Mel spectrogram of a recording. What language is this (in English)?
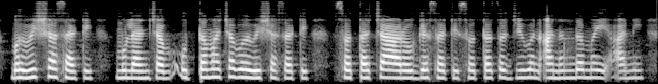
Marathi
